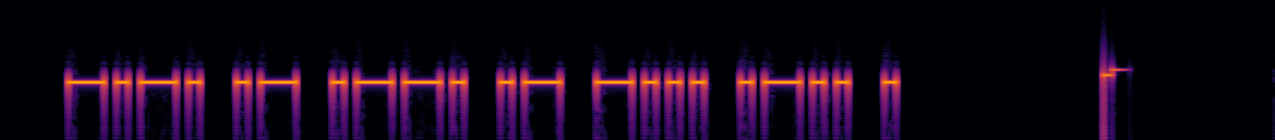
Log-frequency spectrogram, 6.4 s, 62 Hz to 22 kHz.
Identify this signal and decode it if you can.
Morse code, heard as a keyed tone, about 20 wpm, 700 Hz. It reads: CAPABLE
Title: Sentences from Top 1200 Words - New Word Drill Alt - 20wpm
